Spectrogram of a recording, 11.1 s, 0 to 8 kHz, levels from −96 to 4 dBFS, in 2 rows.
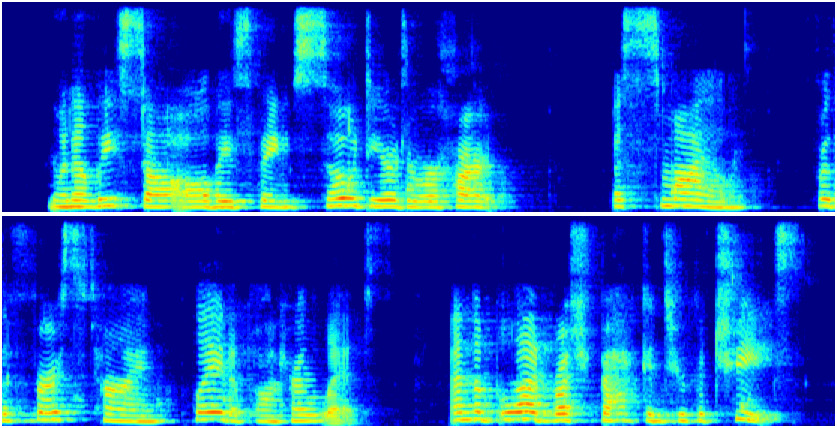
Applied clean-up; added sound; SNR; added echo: neural mask model DeepFilterNet 3.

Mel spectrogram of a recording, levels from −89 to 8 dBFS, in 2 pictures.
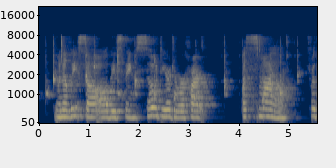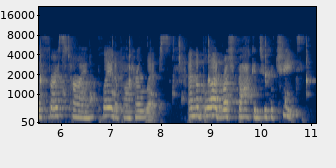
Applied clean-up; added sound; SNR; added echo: classical method WPE with log-MMSE.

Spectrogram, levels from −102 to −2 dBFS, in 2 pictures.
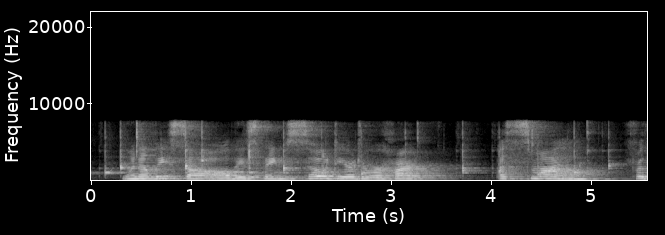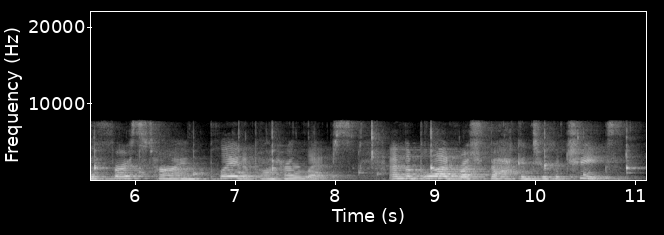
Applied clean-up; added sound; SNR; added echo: none; Drip / Rain; 14 dB; reverberation time 0.9 s.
